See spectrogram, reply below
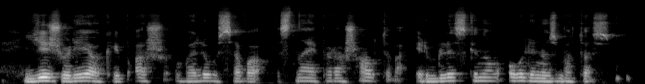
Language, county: Lithuanian, Kaunas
